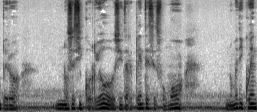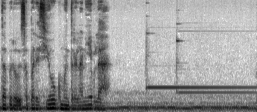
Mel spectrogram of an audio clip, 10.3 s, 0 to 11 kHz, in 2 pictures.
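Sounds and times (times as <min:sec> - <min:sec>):
speech: 0:00.0 - 0:00.5, 0:01.1 - 0:07.5
steady low hum: 0:00.0 - 0:10.2
doorbell ringing with a two-tone ding-dong: 0:08.1 - 0:10.2.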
